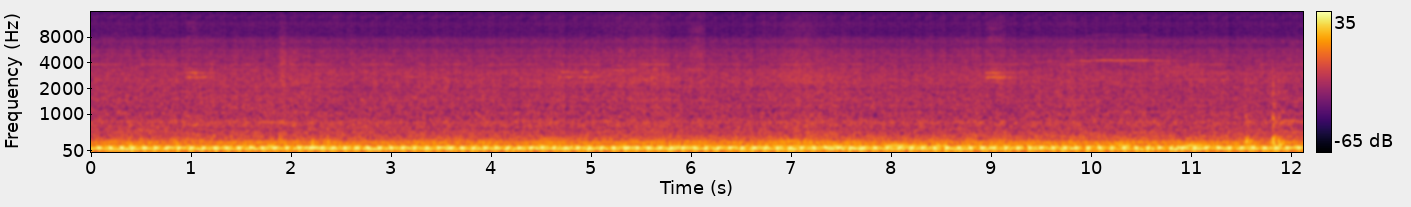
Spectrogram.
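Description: Two-wheeler engine idling close by with a steady, rapid, even pulse, amid stopped traffic; a few brief faint high beeps come now and then.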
